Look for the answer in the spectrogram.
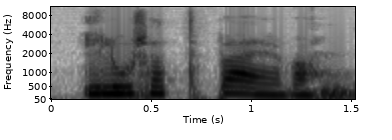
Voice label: have a nice day, estonian

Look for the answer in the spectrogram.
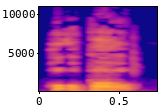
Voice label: stop, hawaiian

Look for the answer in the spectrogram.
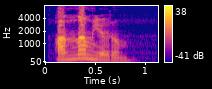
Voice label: no understand, turkish

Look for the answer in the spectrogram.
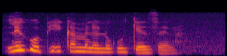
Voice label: toilet, zulu

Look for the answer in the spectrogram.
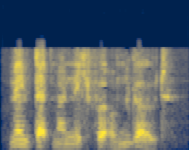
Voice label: excuse me, low saxon

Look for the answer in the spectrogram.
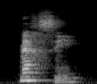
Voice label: thanks, luxembourgish

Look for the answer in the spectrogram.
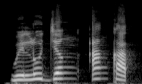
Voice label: goodbye, sundanese

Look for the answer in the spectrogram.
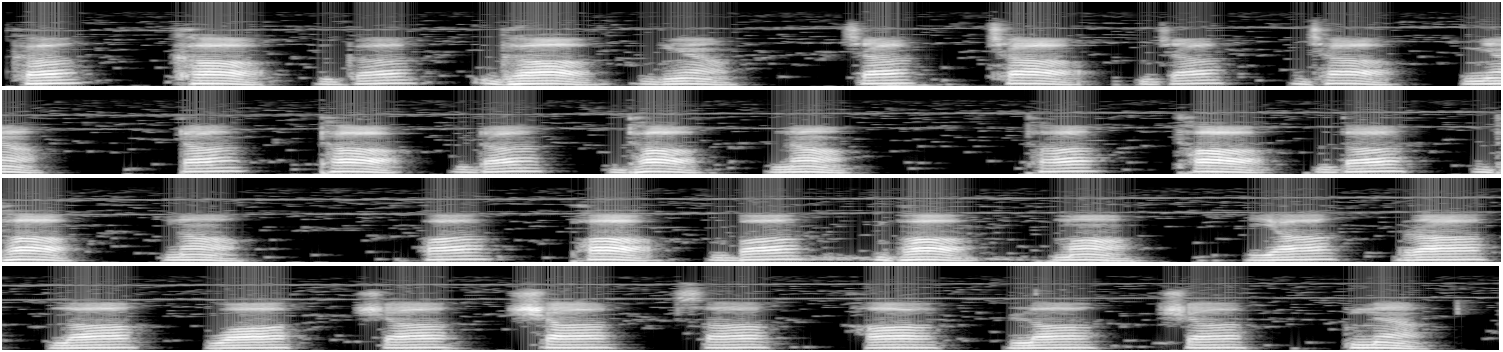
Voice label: consonants, kannada

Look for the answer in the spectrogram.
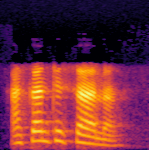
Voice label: thanks, swahili

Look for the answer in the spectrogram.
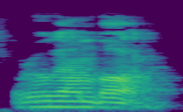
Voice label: bon voyage, albanian gheg

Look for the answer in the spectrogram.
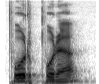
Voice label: "purple", Catalan

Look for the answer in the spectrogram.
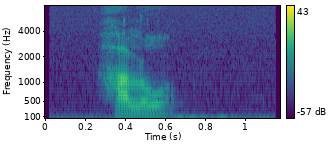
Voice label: hello, swedish

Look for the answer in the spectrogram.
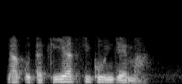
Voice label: have a nice day, Swahili

